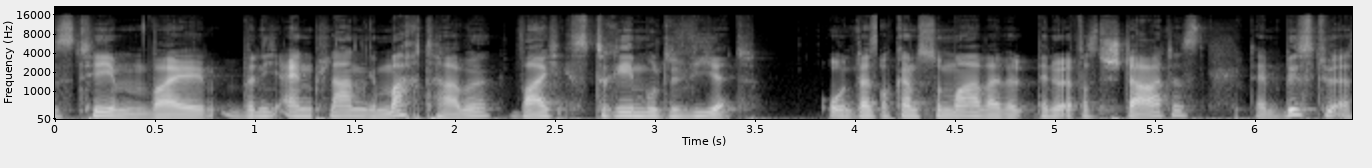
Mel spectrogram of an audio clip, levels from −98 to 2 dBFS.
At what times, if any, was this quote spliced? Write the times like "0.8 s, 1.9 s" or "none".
1.3 s, 2.2 s, 2.6 s, 3.6 s, 4.1 s, 5.2 s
